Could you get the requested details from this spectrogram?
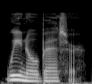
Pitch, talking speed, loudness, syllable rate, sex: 170 Hz, 195 wpm, -16 LUFS, 5.0 syllables/s, female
